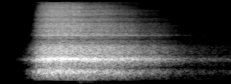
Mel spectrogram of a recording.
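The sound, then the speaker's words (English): A single deep breath, drawn in and let out as one soft, airy rush of breath noise that swells quickly and then fades slowly, with no talking. “we're going to take a deep breath in and out. So breathing in and out.”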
